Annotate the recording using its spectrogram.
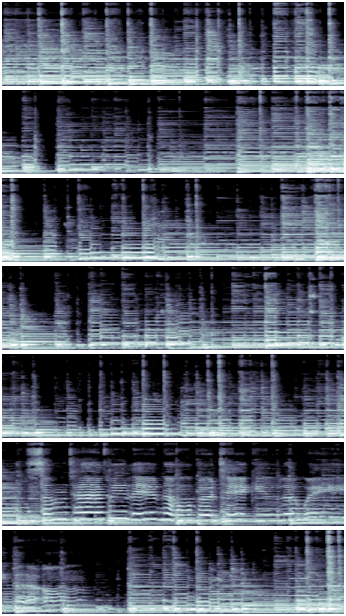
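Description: Acoustic guitar played solo through an instrumental break, strummed and picked continuously.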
